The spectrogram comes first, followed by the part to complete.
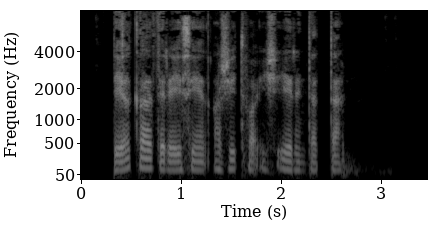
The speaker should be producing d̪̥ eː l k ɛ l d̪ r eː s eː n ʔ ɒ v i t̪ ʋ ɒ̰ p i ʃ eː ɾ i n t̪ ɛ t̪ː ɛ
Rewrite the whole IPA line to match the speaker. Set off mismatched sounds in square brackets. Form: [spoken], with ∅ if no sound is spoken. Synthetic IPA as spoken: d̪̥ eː l k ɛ l [t̪] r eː s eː n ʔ ɒ [ʒ] i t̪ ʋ ɒ̰ [ʔ] i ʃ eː ɾ i n t̪ ɛ t̪ː ɛ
